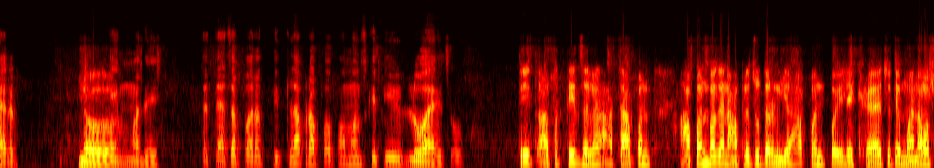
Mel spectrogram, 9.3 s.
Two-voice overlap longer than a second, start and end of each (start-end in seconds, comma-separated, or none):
none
